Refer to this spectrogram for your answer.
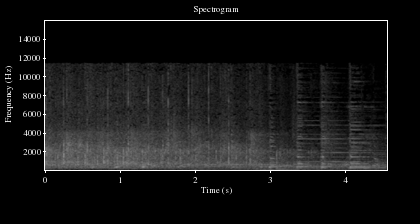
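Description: A crowd claps steadily for several seconds, a dense, bright patter of many hands, with a few voices and whoops rising faintly under it toward the end.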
